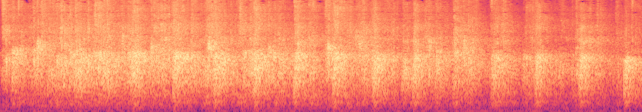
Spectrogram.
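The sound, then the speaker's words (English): An audience applauds to welcome a speaker to a talk on European Union climate policy, with dense, sustained clapping that swells and wavers slightly for several seconds. “So please join me in welcoming Dr. Jürgen Salay.”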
